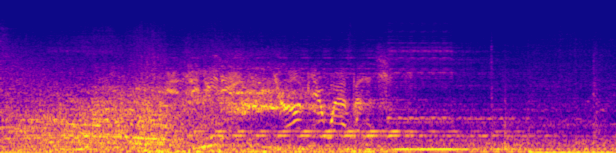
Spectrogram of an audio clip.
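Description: A car engine roars as it drives up close.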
